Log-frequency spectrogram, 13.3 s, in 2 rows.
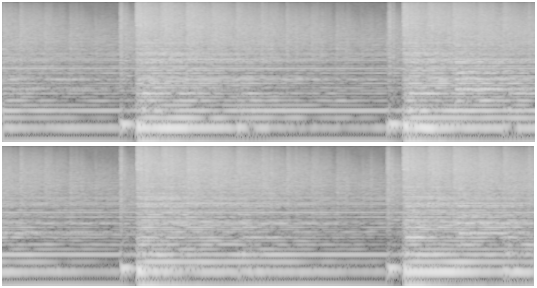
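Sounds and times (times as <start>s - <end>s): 
boss music loop: 0.0s - 13.3s.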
